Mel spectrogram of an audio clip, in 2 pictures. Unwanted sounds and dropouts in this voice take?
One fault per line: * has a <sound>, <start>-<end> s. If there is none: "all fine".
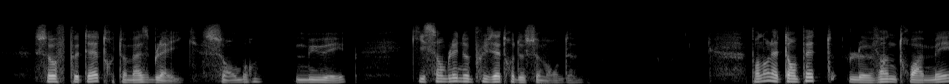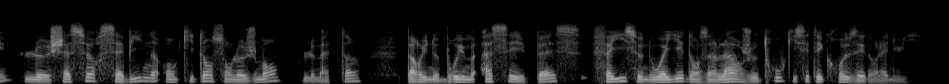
all fine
